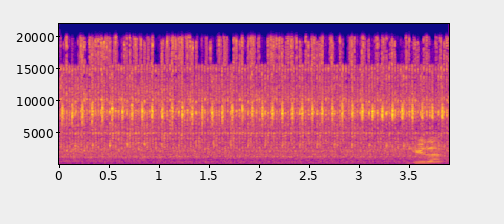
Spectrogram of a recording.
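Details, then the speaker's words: BMW 335i at idle, started from inside, charging malfunction warning shown: quick, even light ticking keeping time with engine speed; owner suspects a worsening misfire, source unidentified. "okay that ticking started and it's freaking me out so I just wanted to send you that video okay um I don't know what it is but it is not nice"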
